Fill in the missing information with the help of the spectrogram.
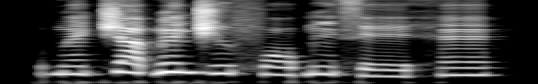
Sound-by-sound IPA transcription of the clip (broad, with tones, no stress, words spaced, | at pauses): bɛ̃˧t͡ʃa˦˨ɓɛ̃˦ d͡ʒɨ˦˨ fɔ˧ɓĩ˧seː˨ hɛ̃˦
